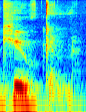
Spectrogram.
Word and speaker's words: KEWKEN: Men mellan varje Visa så står det ett ord som inte kan uttalas på annat sätt än kuken. Mm. Visa kuken så här på hela arenan. Och det står alltså K-E-W-K-E-N.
